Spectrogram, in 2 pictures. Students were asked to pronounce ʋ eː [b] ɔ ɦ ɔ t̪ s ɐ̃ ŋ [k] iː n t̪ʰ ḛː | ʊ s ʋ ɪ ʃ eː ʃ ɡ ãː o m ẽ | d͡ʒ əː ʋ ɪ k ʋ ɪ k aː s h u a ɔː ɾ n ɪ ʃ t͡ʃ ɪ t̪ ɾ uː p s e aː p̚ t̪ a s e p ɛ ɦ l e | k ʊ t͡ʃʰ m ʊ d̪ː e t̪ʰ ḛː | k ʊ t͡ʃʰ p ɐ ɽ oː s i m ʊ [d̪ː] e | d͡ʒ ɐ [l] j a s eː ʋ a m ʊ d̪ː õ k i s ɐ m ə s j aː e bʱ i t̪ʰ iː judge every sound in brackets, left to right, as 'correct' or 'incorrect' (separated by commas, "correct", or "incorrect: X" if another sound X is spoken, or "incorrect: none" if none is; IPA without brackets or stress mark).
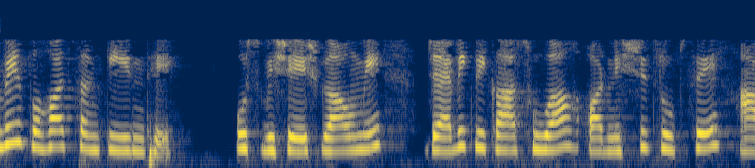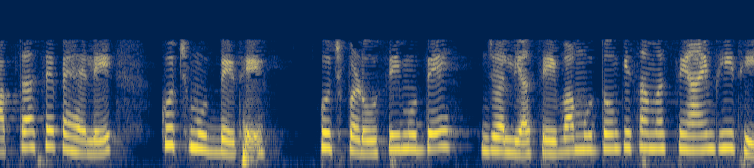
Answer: correct, correct, correct, correct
